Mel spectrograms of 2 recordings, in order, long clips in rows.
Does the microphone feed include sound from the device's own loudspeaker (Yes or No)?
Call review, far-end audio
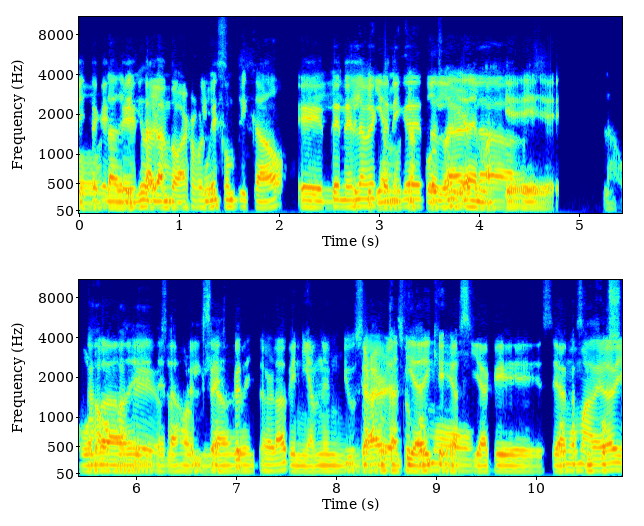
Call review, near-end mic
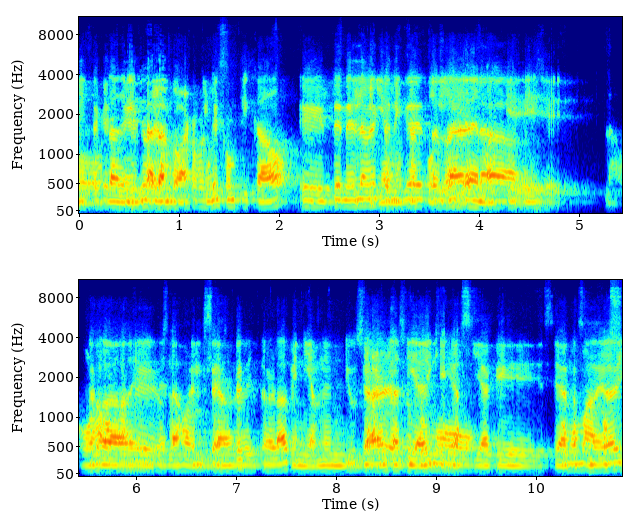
Yes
